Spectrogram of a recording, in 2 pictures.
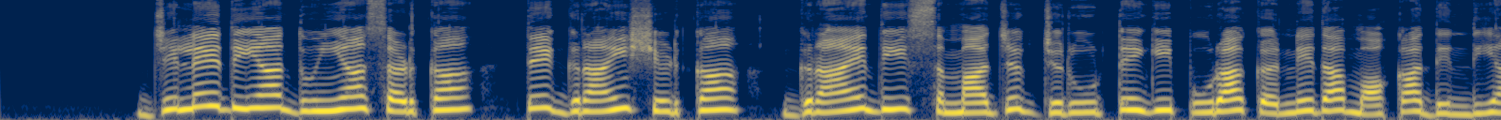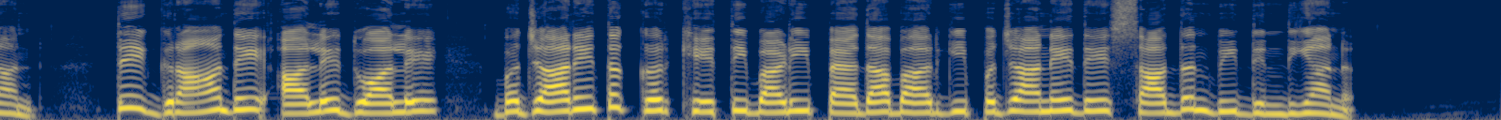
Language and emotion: Dogri, neutral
